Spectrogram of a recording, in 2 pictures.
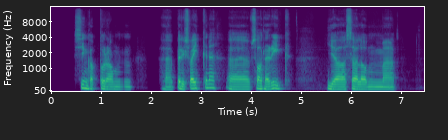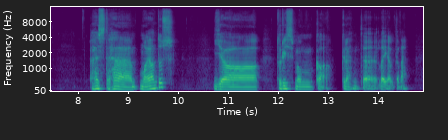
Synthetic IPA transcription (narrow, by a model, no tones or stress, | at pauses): siŋɡ̥ɑpːuɾo̞n | pæɾisvæjkˑːene̞ | sɑːɾeɾiːk | jɑseɑlo̞m | ɦæst̪eɦæːmɑjɑnd̪̥us | jɑ | t̪uɾismomkɑ̰ | kylæænd̪̥lʔɑjɑ̰ld̪̥ɑnḛ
